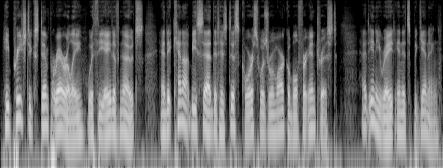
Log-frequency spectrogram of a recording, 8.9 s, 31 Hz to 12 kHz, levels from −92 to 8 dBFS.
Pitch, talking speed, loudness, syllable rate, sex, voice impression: 110 Hz, 175 wpm, -17 LUFS, 5.5 syllables/s, male, masculine, adult-like, tensed, powerful, hard, clear, fluent, raspy, cool, intellectual, calm, slightly mature, friendly, reassuring, wild, lively, slightly kind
